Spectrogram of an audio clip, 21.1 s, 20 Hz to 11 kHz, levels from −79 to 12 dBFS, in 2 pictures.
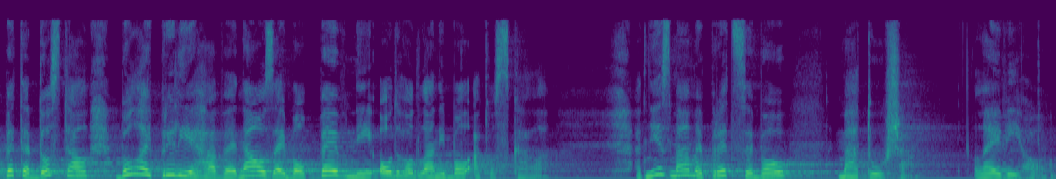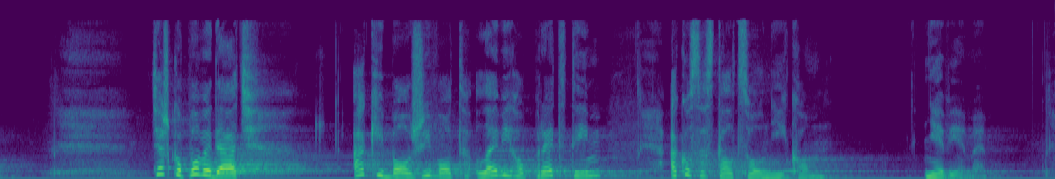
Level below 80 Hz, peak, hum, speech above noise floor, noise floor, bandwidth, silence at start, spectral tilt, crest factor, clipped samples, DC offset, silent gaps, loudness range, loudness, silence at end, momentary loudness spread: -60 dBFS; 0 dBFS; none; 35 dB; -54 dBFS; 10 kHz; 0 s; -5 dB/octave; 20 dB; under 0.1%; 1%; none; 9 LU; -20 LUFS; 0.7 s; 20 LU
